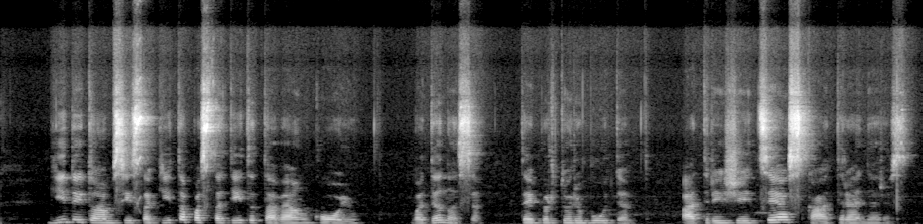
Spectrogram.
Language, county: Lithuanian, Marijampolė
